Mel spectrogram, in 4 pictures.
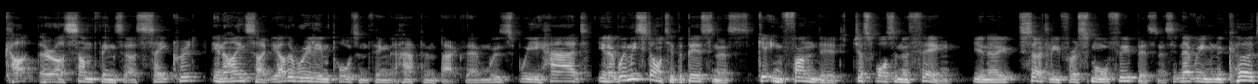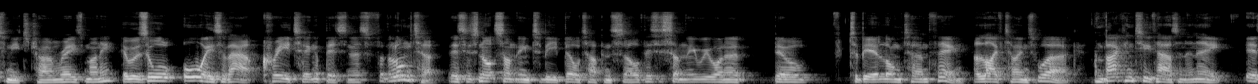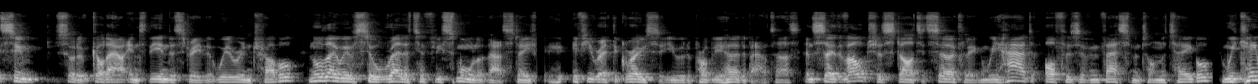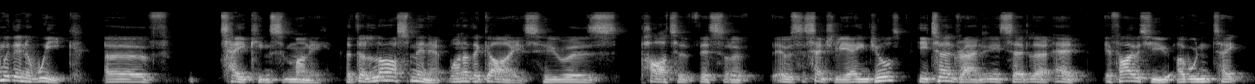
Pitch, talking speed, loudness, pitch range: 120 Hz, 225 wpm, -20 LUFS, 110-135 Hz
